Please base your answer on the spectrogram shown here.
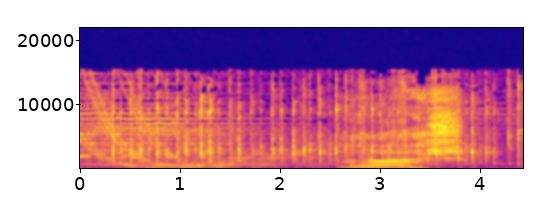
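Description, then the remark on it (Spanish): Rapid, steady clicking of keys on a computer keyboard, running the whole time, with a brief rising-and-falling vocal sound in the middle layered over the typing. “Pícale al teclado.”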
